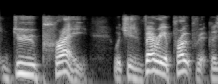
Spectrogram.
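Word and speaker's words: du Preez: in his name is spelt p-r-e-e-z but it's pronounced do pray which is very appropriate because he is a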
